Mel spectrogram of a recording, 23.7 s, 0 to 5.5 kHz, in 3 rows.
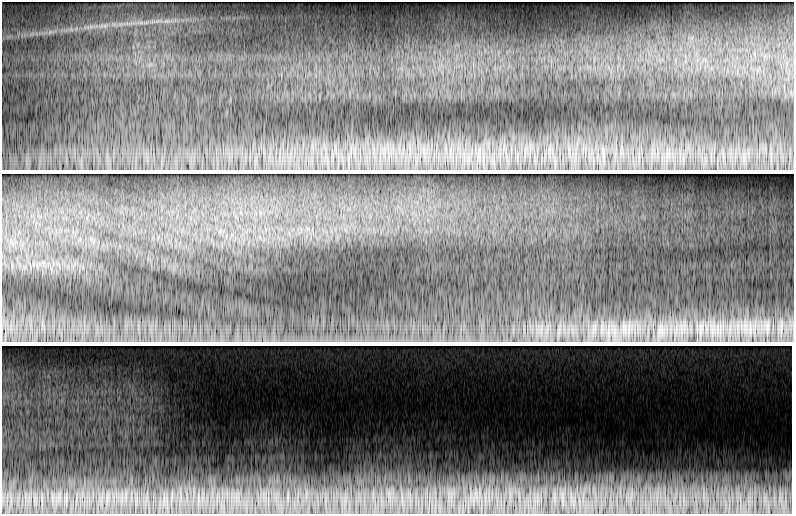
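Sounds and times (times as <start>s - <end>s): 
Boeing 707 jet airliner taking off: 0.0s - 23.7s.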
